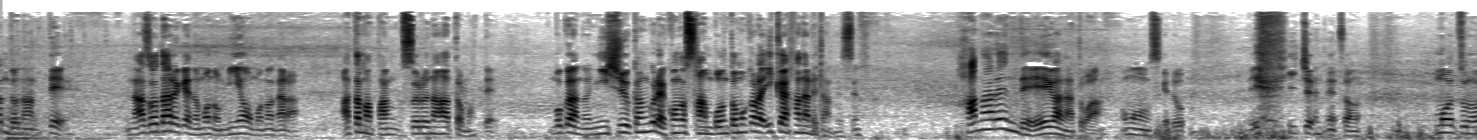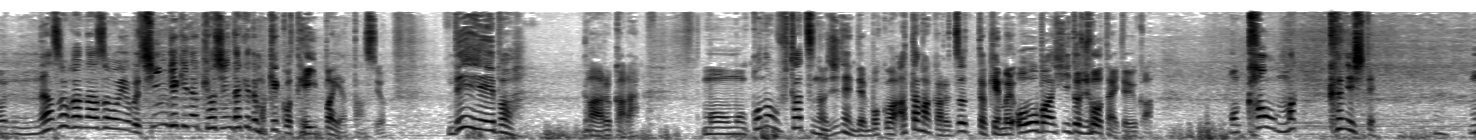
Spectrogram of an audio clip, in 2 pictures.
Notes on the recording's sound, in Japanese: 歩きながらやと息が切れよるね。フゥフゥ言いながら喋ってますが興奮してるわけじゃないので、よしなに。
